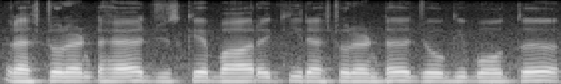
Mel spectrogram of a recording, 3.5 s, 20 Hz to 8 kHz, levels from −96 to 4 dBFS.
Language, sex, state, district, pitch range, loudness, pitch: Hindi, male, Chandigarh, Chandigarh, 140-150 Hz, -12 LUFS, 145 Hz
